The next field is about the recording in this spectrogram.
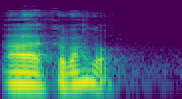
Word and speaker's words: cavallo: How do you say it in Italian? – Cavallo.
